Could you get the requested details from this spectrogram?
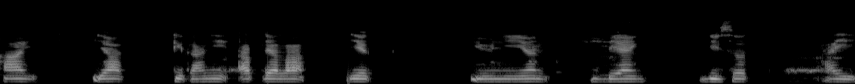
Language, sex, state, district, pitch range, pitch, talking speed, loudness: Marathi, male, Maharashtra, Dhule, 130-135 Hz, 130 Hz, 70 wpm, -34 LUFS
